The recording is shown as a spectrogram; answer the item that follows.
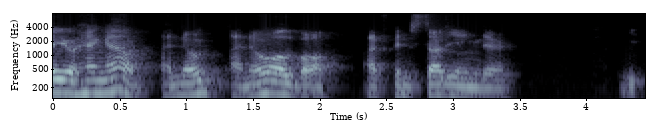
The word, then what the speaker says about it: Aalborg: English speakers don't know that double A in Danish is pronounced.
